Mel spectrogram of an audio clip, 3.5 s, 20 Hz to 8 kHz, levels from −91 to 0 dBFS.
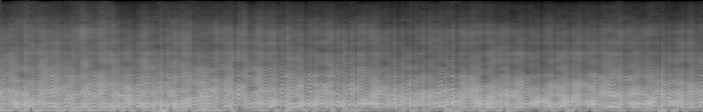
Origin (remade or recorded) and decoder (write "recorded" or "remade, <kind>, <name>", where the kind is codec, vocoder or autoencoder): remade, vocoder, Vocos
